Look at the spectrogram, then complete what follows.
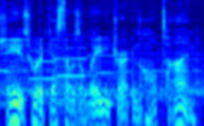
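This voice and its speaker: Man playing a wry, animated jester in reverb. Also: deep voice, fast talker. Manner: casual, wry, awkward. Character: wisecracking, easily flustered jester telling his own story. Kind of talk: first-person audio drama narration and dialogue. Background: music.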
